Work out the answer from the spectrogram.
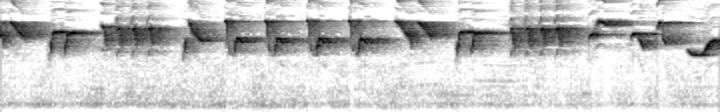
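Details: From Kediri, a Javan bush lark delivers a packed rolling song of rapid chirped notes, many sliding downward, stacked in fast repeating phrases with barely any gaps between them.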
